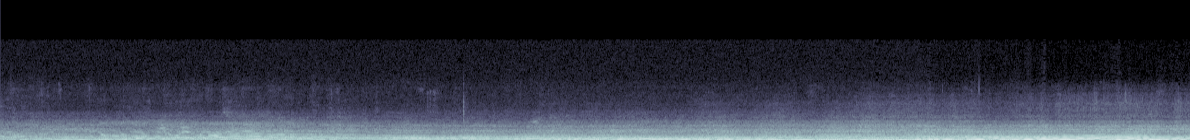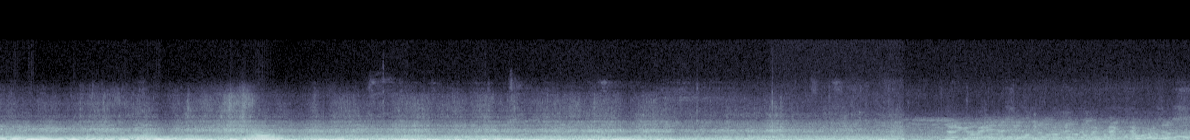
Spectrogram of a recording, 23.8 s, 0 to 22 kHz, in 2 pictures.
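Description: A formation of four Extra 330LX aerobatic aircraft flying overhead, their piston engines and propellers droning with several overlapping tones. The drone swells through the middle, its pitch drifting slightly as the formation passes, then eases off near the end.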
